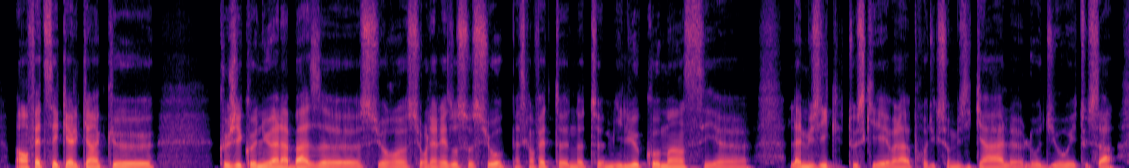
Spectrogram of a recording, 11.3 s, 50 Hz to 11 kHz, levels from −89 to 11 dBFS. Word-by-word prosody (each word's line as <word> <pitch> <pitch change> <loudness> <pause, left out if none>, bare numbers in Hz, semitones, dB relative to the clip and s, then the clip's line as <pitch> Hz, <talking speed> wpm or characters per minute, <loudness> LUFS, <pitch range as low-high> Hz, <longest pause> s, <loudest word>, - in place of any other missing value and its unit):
En 110 - +4
fait, 155 +3 +5
c'est 135 -5 +3
quelqu'un 125 +4 +4
que 110 -5 +2 0.6
que - - +1
j'ai 115 +1 +4
connu 120 +5 +4
à 135 - +6
la 115 - +5
base, 125 +2 +4
heu, 100 -2 +1
sur, 100 0 -3
heu, 100 0 -1
sur 100 0 -5
les 100 - -1
réseaux 110 +5 0
sociaux 125 +6 0
parce 100 - -12
qu'en 105 - -6
fait 125 -2 -3
notre 100 0 -3
milieu 110 +5 +1
commun 125 +1 +2
c'est, 125 -7 -7
heu, 90 -1 -5 0.4
la 105 +1 +2
musique, 130 +6 -1
tout 110 - -5
ce - - -5
qui 105 -3 -4
est, 100 - 0
voilà, 95 +1 -1
production 100 -1 -9
musicale, 100 - -3
l'audio 105 +4 -4
et 100 - -4
tout - - -14
ça, - - -2
105 Hz, 205 wpm, -22 LUFS, 100-125 Hz, 0.6 s, à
